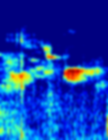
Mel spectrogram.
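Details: A canary in a breeder's cage sings a short burst: high, thin chirps and a bright, sustained trilled note, with a voice just starting at the end.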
